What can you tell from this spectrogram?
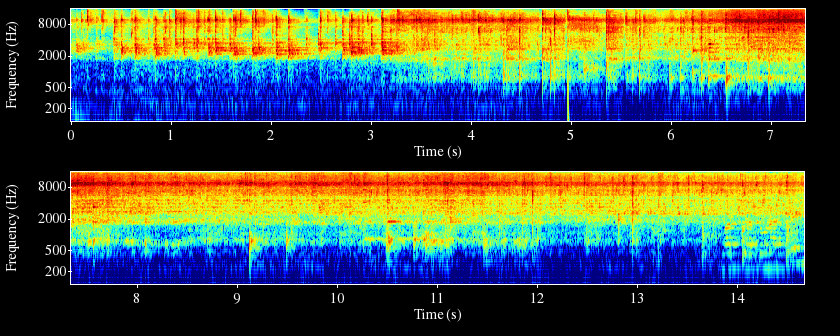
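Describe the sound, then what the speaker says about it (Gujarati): Green chilies frying in hot oil with crackled mustard seeds, a loud continuous sizzle and spatter close by, with a sharp clink partway through. "રાઈ જો તતરી ગઈ છે. હવે આપણે એમાં મરચાં નાખી દઈએ."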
